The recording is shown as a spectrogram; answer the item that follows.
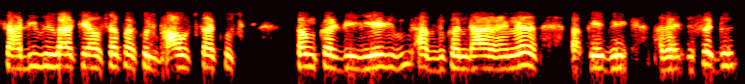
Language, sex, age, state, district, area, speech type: Hindi, male, 60+, Uttar Pradesh, Ghazipur, rural, conversation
